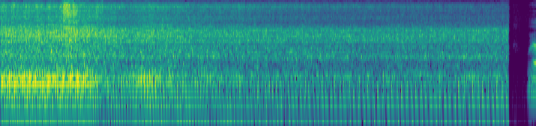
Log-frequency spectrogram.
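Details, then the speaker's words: Sawmill engine under steady cutting load, then a harsh clattering hit and the saw bogs and stops hard; blade apparently struck a nail or rock in the log. "if you heard that nasty noise, but it sounds like I hit a nail or a rock or something. It come to a halt. It hit hard."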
